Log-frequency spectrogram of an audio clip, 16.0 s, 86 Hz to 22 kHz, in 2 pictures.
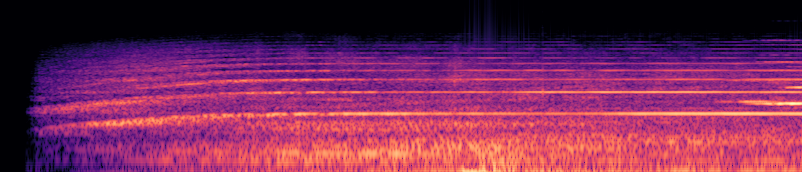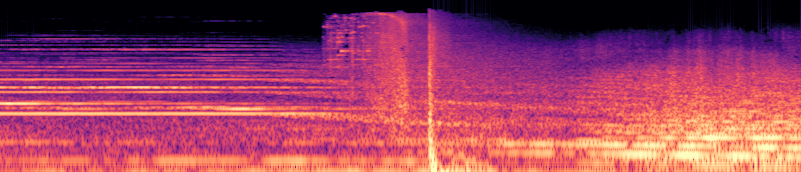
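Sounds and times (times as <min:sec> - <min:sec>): siren-like wail: 0:00.4 - 0:16.0
deep boom: 0:04.5 - 0:07.7, 0:12.3 - 0:13.6.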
